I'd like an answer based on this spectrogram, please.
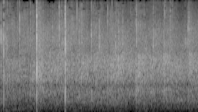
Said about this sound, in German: Also ein Applaus an die Kinder.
